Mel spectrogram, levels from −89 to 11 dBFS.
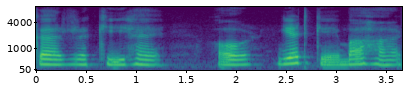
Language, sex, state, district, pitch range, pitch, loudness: Hindi, female, Himachal Pradesh, Shimla, 190-205 Hz, 200 Hz, -19 LUFS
